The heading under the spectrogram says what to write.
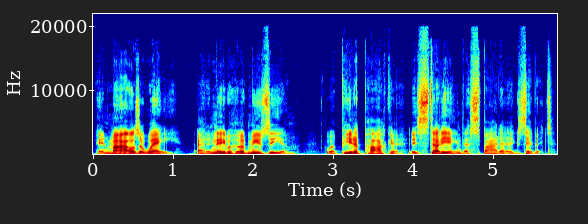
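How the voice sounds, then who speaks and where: A man acting as a grandiose comic-book narrator with an extremely deep voice and a forceful, sharp edge. His scene-setting narration rings with long reverb. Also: fairly even intonation, moderate pace. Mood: dramatic, steady.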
